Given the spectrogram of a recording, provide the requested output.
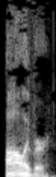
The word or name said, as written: Oliver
